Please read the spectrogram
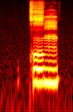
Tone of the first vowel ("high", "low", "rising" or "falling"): high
